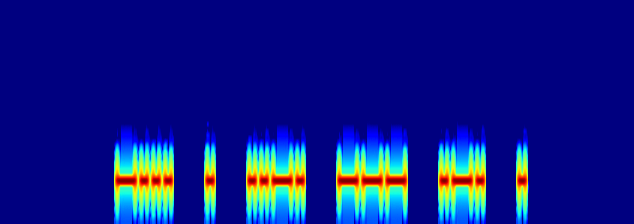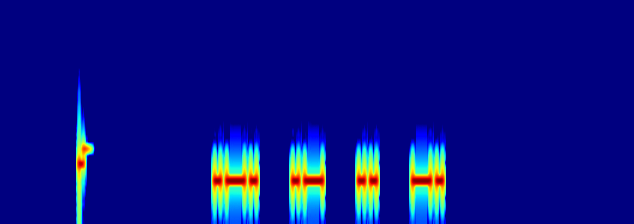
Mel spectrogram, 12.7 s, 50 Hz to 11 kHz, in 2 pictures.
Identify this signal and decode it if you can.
Morse code, heard as a keyed tone, about 20 wpm, spaced as for 14 wpm, 700 Hz. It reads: BEFORE RAIN
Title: 2x Character Spacing - Top 300 Words - 20wpm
